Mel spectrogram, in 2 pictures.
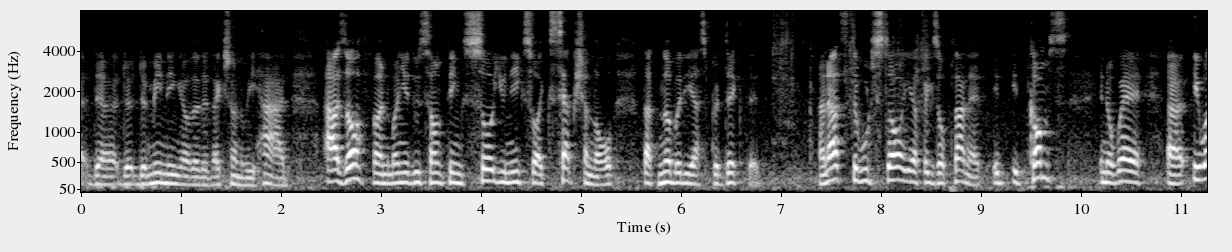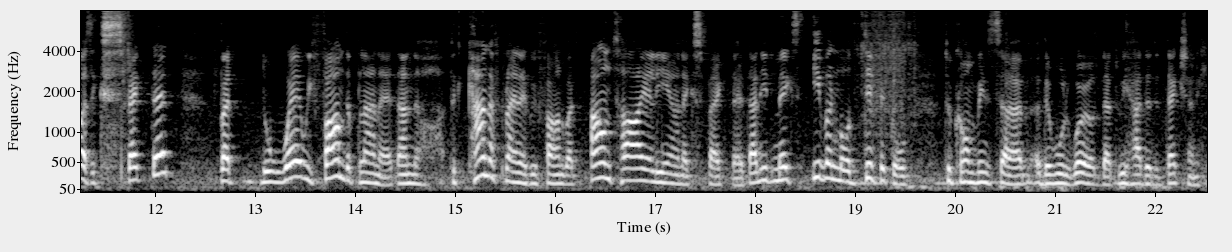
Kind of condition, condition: setting, busy venue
